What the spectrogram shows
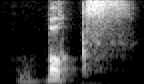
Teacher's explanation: Therefore, if in a words like books, this word ka, book ends with a ka sound, which is a voiceless stop. So, the plural marker sounds as sa and we say books.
